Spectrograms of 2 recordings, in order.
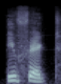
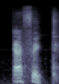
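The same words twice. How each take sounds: First: ইফেক্ট said with an i sound at the start; ইফেক্ট begins with ই, as in effect; effect said for the demo. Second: অ্যাফেক্ট said with an a sound at the start; অ্যাফেক্ট begins with অ্যা, as in affect; affect said for the demo. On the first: Teacher to students, saying ইফেক্ট with an i sound. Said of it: "আবার যদি বলি এরকম যে ইফেক্ট". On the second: Teacher to students, saying অ্যাফেক্ট with an a sound. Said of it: "আবার এটাকে বলি অ্যাফেক্ট". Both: Shown as a demonstration.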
